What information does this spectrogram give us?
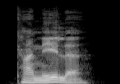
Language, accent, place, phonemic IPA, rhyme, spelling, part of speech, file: German, Germany, Berlin, /kaˈnɛːlə/, -ɛːlə, Kanäle, noun, De-Kanäle.ogg
- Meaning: nominative/accusative/genitive plural of Kanal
